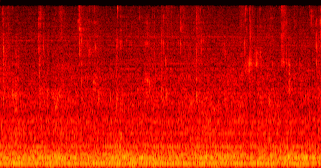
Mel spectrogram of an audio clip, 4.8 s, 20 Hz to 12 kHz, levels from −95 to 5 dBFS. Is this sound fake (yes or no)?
no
